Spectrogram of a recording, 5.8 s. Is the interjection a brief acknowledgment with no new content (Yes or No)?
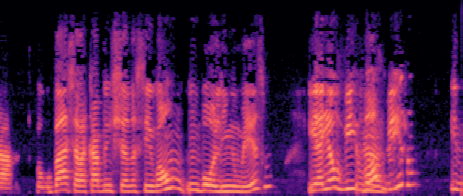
Yes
